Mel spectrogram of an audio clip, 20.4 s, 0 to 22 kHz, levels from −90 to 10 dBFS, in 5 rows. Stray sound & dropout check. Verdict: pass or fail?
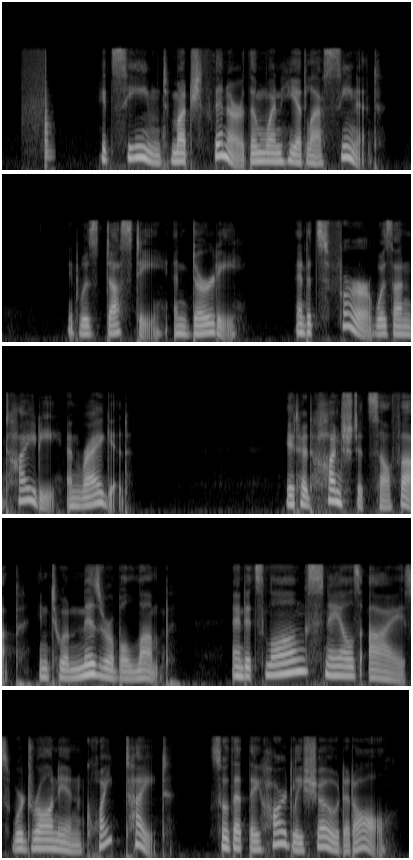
fail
